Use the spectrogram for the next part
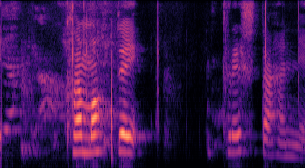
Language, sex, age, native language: Icelandic, male, 9, Icelandic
